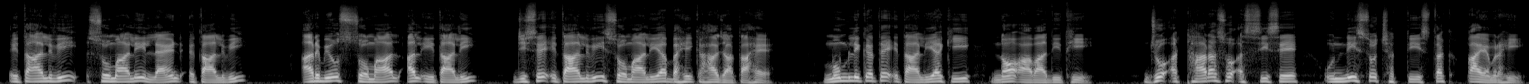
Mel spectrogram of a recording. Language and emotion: Urdu, neutral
